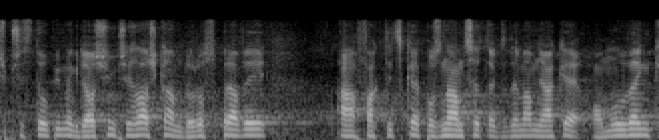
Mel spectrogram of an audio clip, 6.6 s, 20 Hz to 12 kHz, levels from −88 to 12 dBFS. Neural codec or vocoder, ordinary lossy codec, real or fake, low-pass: none; MP3, 64 kbps; real; 7.2 kHz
